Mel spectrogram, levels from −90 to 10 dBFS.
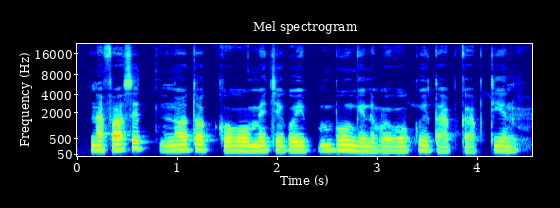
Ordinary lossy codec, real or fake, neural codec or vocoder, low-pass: none; real; none; none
